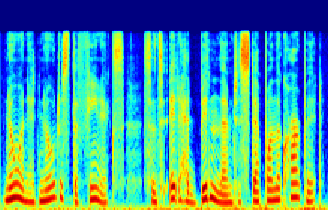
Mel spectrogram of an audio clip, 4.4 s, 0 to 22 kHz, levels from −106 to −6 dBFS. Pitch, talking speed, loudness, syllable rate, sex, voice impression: 195 Hz, 220 wpm, -18 LUFS, 5.9 syllables/s, female, feminine, adult-like, sincere, slightly calm, slightly friendly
